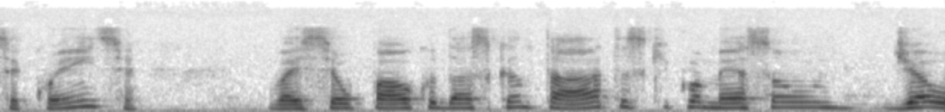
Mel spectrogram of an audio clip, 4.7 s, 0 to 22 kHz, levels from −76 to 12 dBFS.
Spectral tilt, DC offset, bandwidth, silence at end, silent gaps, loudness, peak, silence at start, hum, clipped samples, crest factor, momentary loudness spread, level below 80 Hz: -6 dB/octave; under 0.1%; over 20 kHz; 0 s; none; -17 LUFS; 0 dBFS; 0 s; none; under 0.1%; 16 dB; 11 LU; -42 dBFS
